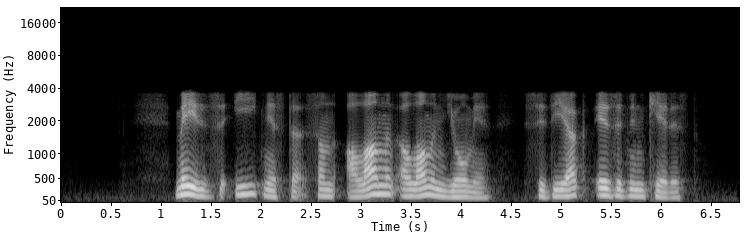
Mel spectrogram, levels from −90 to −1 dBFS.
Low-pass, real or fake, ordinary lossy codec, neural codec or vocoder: 3.6 kHz; fake; Opus, 64 kbps; codec, 16 kHz, 0.2 kbps, FocalCodec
